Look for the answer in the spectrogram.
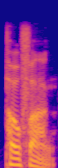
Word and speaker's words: Baofeng: The cheapest of them being the Baofeng, or Pofang, B A O F N G uh, apparently is supposed to be pronounced as P O F U N G. Uh, the company's actually changed the name so that us Americans pronounce it the right way.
